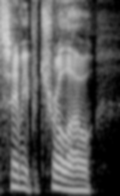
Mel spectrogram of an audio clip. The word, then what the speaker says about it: Sammy Petrillo: You're talking about Sammy Petrillo. That's how it's pronounced, right? – Yeah.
